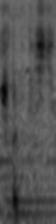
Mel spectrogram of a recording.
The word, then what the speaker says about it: швидкість: Гарна швидкість. Harna schwikst. Або добра швидкість. Harma dobra schwikst. Швидкість. Schwidekist.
